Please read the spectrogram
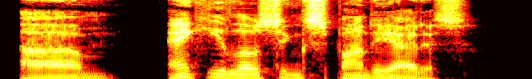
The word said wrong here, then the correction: ankylosing spondylitis: What is it? – Ankylosing spondylitis. – Spondylitis. Thank you.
